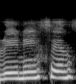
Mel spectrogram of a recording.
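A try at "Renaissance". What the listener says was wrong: এটার উচ্চারণ হচ্ছে রেনেসা। ফ্রেঞ্চ, ফ্রেঞ্চ শব্দ। এগুলোতে প্রচুর অতিরিক্ত আসলে অ্যালফাবেট থাকে, উচ্চারণ হচ্ছে রেনেসা।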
